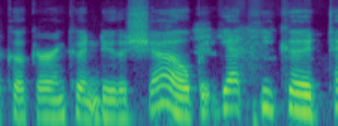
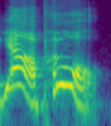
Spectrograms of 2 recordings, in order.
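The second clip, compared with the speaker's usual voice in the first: loud, high Southern pool with an added syllable; Southern accent; 13 semitones higher, 9 dB louder than usual. Retold or imitated. Southerner confirming pool to the northerner, emphatic Southern accent. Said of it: "I add a syllable to everything".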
